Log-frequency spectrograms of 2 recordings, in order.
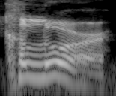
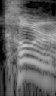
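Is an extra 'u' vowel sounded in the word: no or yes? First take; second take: yes; no. First: An extra 'u' vowel is sounded in the word. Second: No extra 'u' vowel is sounded in the word. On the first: The speaker calls it right. "but I pronounce that U. So I'll say couleur" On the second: The speaker calls it wrong. "I don't just call it color"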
